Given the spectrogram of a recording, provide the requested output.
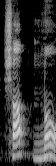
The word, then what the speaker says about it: স্বপ্ন: আর শুরুতে থাকলে বয়ের উচ্চারণ হবে না। তার মানে এটা লেখা স্বপ্ন। তাহলে বফলার উচ্চারণ দেখো হচ্ছে না, স্বপ্ন।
